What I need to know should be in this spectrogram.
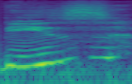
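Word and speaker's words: bise: you to notice with this word bees right here b-i-s-e this is the french word for kiss and you might notice that the s in the middle of that word just kind of sounds like a z does in english so we'll notice as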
